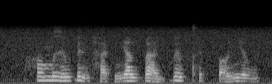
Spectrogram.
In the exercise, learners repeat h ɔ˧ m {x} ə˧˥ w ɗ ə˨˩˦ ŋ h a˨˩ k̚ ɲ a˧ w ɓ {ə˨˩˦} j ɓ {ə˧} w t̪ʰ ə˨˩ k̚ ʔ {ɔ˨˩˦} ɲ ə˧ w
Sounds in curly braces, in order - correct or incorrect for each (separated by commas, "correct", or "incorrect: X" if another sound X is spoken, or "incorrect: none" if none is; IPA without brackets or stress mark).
incorrect: ɣ, incorrect: a˨˩˦, correct, correct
